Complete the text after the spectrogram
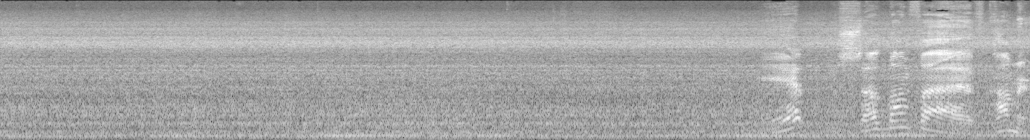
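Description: Tyres drone on asphalt at highway speed, heard from inside the car.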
